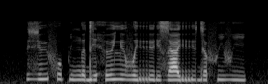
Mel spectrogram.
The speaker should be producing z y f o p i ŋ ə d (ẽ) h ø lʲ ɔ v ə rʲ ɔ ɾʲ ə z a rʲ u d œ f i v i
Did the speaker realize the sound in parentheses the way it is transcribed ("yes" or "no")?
no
